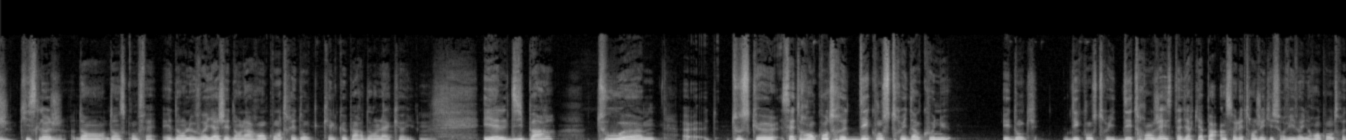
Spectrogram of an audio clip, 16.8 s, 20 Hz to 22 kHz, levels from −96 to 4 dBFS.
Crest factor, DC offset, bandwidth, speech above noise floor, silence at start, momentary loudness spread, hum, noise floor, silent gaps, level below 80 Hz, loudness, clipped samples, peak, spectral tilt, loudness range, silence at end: 16 dB; under 0.1%; 17 kHz; 48 dB; 0 s; 14 LU; none; -72 dBFS; none; -64 dBFS; -25 LUFS; under 0.1%; -8 dBFS; -5.5 dB/octave; 4 LU; 0 s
